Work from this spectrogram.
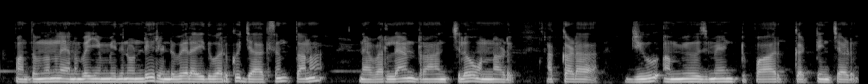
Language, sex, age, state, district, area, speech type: Telugu, male, 45-60, Andhra Pradesh, Kakinada, urban, spontaneous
